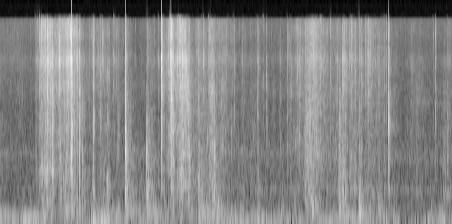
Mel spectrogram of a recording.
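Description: Rotten plywood boat floor cracking and splintering as it is torn up by hand: a run of irregular crunches and snaps.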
